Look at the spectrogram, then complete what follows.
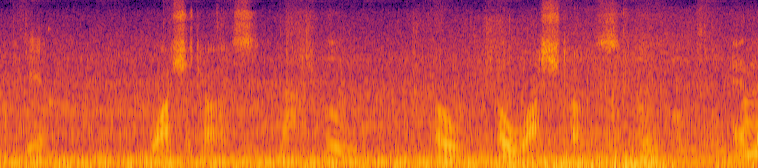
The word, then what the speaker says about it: Ouachita: kind of different finally in the wash toss pronounce it right yeah Ouachita oh oh wash tubs and there's somebody special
